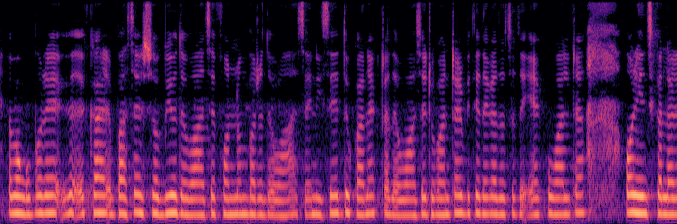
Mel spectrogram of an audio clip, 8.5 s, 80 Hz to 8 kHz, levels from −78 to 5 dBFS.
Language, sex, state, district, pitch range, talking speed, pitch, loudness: Bengali, female, Assam, Hailakandi, 210-225 Hz, 185 wpm, 220 Hz, -16 LUFS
